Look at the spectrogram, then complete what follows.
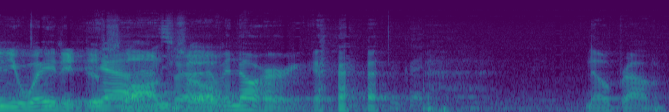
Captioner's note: laughs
